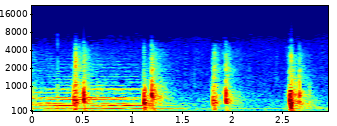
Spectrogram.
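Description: Footsteps of duelists pacing apart in a comedy sketch, a handful of hollow thudding steps spaced unevenly, close and distinct with no talk over them.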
